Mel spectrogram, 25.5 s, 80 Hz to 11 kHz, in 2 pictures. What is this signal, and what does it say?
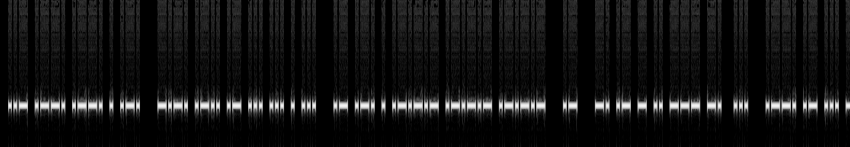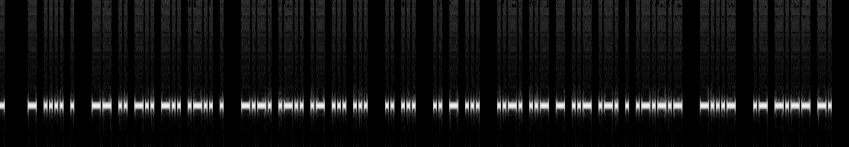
Morse code, heard as a keyed tone, about 30 wpm, 1000 Hz. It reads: UPPER CLASSES ARE... A NATION S PAST THE MIDDLE CLASS IS ITS FUTURE. <BT> AYN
